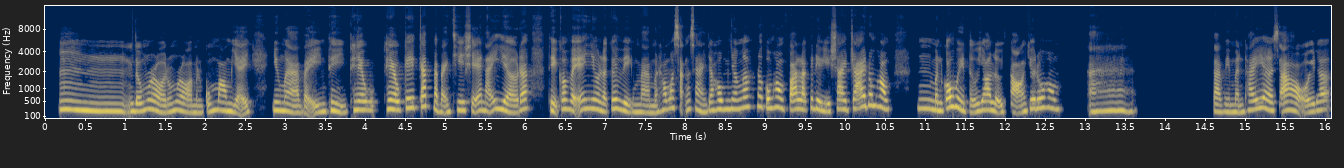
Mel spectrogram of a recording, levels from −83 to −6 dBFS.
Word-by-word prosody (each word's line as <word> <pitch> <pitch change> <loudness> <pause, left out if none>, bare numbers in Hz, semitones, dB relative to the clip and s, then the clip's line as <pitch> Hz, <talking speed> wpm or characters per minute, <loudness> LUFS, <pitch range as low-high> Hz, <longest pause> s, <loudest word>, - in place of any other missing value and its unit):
Ừm, 225 -5 +1
đúng 220 +5 0
rồi, 225 -8 +1
đúng 215 +5 -2
rồi, 205 -5 -1
mình 185 -1 -5
cũng 215 +6 -3
mong 235 -3 +2
vậy. 185 +2 -2 0.3
Nhưng 240 -1 +1
mà 195 -5 +1
vậy 180 +2 -3
thì 215 -7 0
theo 250 0 0 0.2
theo 260 -2 +5
cái 300 +4 0
cách 350 +1 +4
mà 255 - +2
bạn 205 - -2
chia 240 +3 -1
sẻ 230 0 -1
nãy 245 +4 -1
giờ 195 -7 +2
đó, 275 +2 +3 0.2
thì 225 - +1
có 275 +1 0
vẻ 265 +3 +1
như 280 -2 0
là 215 - +1
cái 280 +6 +1
việc 220 -6 +1
mà 195 -2 -3
mình 180 +3 -5
hông 255 +2 -2
có 300 - 0
sẵn 265 -3 -4
sàng 240 -8 -3
cho 240 - -1
hôn 270 +1 +1
nhân 275 +2 -1
á, 325 +1 +1
nó 335 - -1
cũng 290 0 +2
hông 315 -3 +3
phải 260 +1 +5
là 265 -2 +3
cái 290 - -5
điều 260 -3 +2
gì 215 -1 -1
sai 270 +3 0
trái, 330 +6 +2
đúng 375 -1 0
hông? 295 -5 +4 0.3
Ừm, 285 -2 -2
mình 235 -2 +2
có 310 +5 +6
quyền 285 -10 +2
tự 185 0 -4
do 250 +3 +2
lựa 230 - +1
chọn 215 - +1
chứ, 285 - +1
đúng 305 +2 +1
hông? 290 -3 -2 0.3
À. 205 - -4 1.5
Tại 205 -2 -1
vì 200 0 -5
mình 195 0 -3
thấy, 260 +7 0
ơ, 255 -5 +3
xã 235 0 +2
hội 210 -4 0
đó 255 +2 -1
245 Hz, 270 wpm, -22 LUFS, 215-275 Hz, 1.5 s, có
